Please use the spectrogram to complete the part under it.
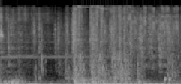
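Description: Video game sound effects pop and splatter.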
